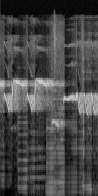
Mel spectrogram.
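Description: A human whistle imitating wren song: high, sustained tones that slide up and down, with a brief lower dip midway. It is loud and continuous for about two seconds, with no talking.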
